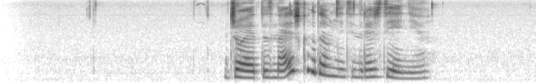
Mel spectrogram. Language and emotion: Russian, positive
